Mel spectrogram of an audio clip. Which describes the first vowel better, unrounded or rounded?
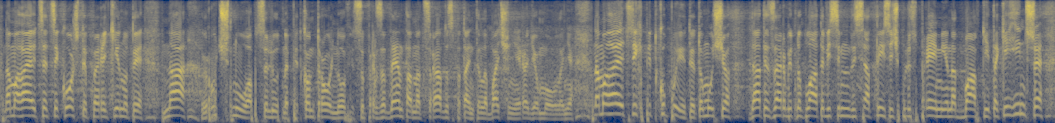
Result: unrounded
